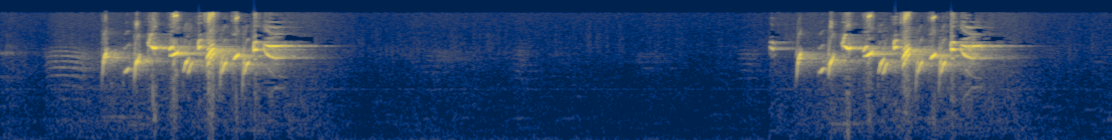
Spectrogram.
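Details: European goldfinch of the Constantine strain, eastern Algeria, giving two short bursts of high tinkling, liquid twitters about three seconds apart, with silence between them.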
